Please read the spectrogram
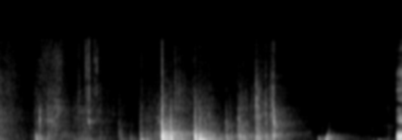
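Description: Cardboard and paper packaging being handled and opened: a run of short knocks, taps and rustles that stops shortly before the end.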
